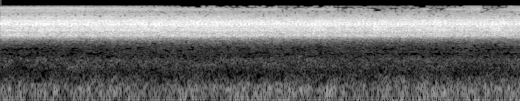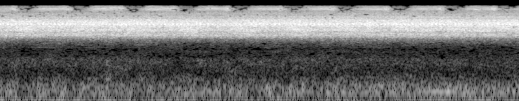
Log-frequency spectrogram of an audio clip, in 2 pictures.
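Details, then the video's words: On a summer day in Yongsan Family Park's bamboo grove, many cicadas make a steady, high, sizzling drone, with a faint pulsing flutter along its top edge and a distant low hum. "용산가족공원 대나무숲 매미소리"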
